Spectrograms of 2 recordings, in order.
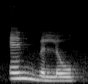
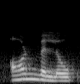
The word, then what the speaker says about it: envelope: ഈ വാക്ക് നമ്മൾ ഉച്ചരിക്കുന്നത് എൻവെലോപ്പ് എന്നാണ്, അല്ലെങ്കിൽ ഓൺവെലോപ്പ് എന്നും പറയാം. അപ്പോൾ എൻവെലോപ്പ് അല്ലെങ്കിൽ ഓൺവെലോപ്പ്.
